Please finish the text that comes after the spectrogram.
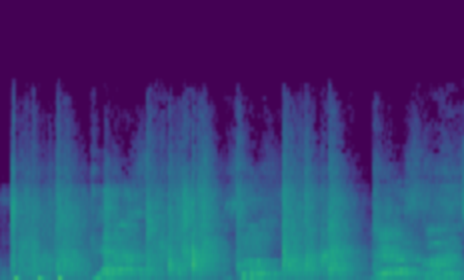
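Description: A church congregation at a Sunday service claps three quick sharp beats, followed by speech and singing voices over a quiet room.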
